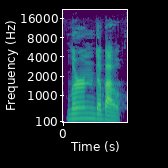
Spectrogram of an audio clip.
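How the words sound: The word ends with a soft D sound. "In American English, the ending has a very soft D sound"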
